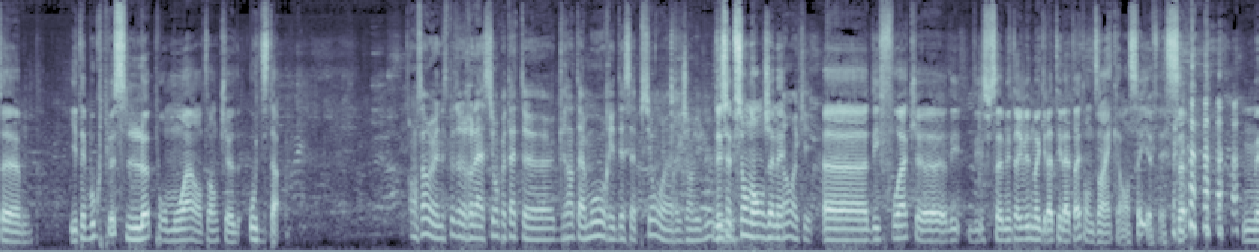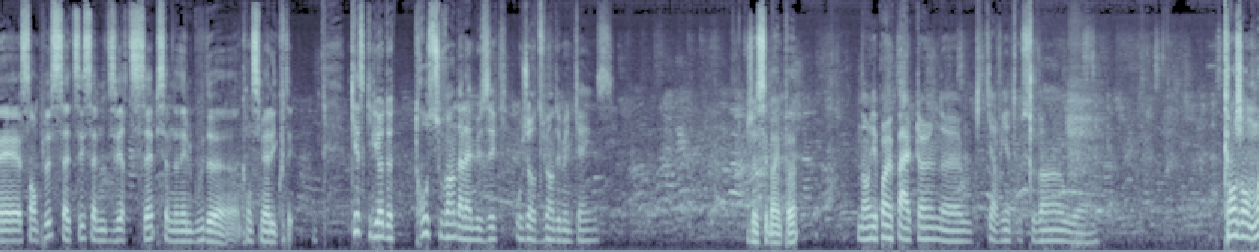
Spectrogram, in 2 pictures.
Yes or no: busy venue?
yes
